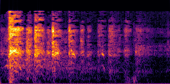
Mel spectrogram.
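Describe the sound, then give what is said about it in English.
A voice imitates the heavy, rapid panting of someone who has stopped working out, a steady run of breathy huffs repeating about every quarter second, fairly loud with no other sounds. “You are breathing so hard. You're breathing so hard. I'm going to die. I'm breathing hard.”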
